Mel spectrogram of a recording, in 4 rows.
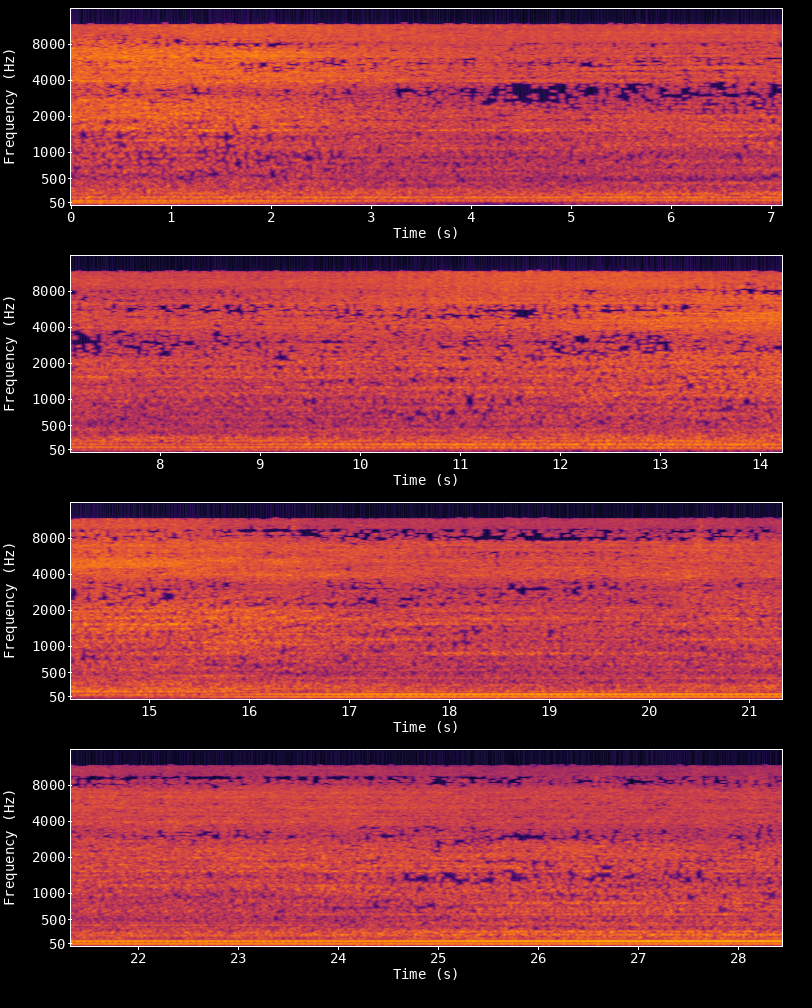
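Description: Diesel engine of a Wirtgen W 100 F cold milling machine running steadily. The low engine note grows louder about halfway through.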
